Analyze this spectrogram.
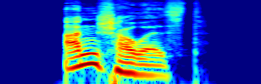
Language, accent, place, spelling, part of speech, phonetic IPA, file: German, Germany, Berlin, anschauest, verb, [ˈanˌʃaʊ̯əst], De-anschauest.ogg
- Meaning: second-person singular dependent subjunctive I of anschauen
